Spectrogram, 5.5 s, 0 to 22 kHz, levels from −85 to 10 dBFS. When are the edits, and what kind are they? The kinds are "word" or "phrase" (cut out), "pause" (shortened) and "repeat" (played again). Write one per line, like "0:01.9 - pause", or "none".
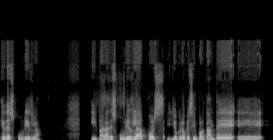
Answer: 0:01.6 - pause
0:03.3 - word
